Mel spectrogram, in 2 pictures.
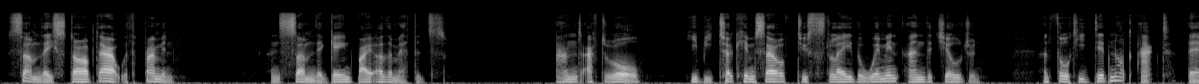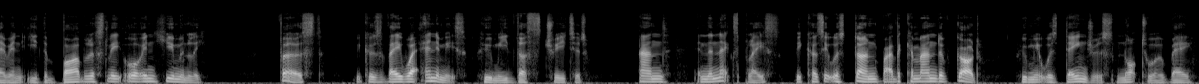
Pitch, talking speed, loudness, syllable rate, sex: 115 Hz, 170 wpm, -22 LUFS, 5.5 syllables/s, male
